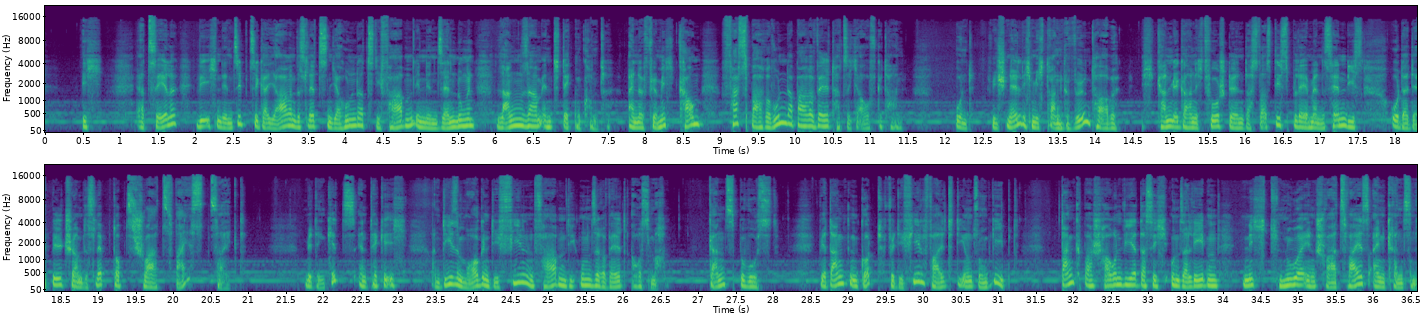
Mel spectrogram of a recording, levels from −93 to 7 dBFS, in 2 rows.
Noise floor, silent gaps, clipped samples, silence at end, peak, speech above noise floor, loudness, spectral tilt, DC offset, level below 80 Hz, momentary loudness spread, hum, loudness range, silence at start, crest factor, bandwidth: -41 dBFS; none; under 0.1%; 0 s; -4 dBFS; 23 dB; -18 LUFS; -5 dB/octave; under 0.1%; -54 dBFS; 11 LU; none; 4 LU; 0 s; 14 dB; 16.5 kHz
